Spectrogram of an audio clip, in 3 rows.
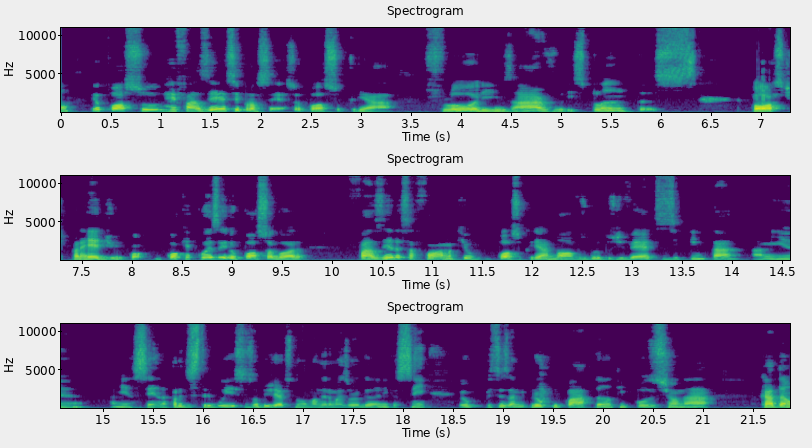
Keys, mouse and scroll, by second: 10.1-10.9 ctrl+middle drag.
